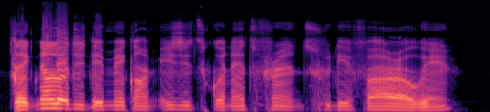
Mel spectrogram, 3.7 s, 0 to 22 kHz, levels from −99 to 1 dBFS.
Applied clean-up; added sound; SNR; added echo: none; none; none; none.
